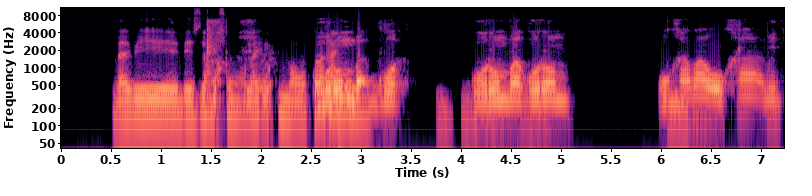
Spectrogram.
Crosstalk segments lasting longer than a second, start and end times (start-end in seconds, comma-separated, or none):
1.5-2.9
